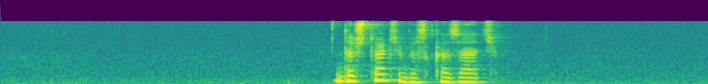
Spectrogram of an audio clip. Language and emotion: Russian, sad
